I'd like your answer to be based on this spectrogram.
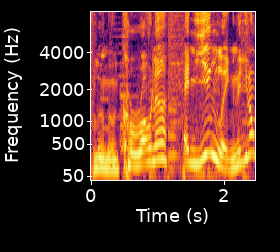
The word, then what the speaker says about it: Yuengling: Yingling, I say. Yingling. Spell it Yuengling.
